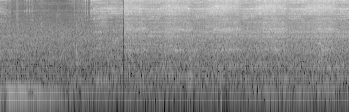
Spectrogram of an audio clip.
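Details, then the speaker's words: Blue Subaru on a lift after third-party brake pad replacement, wheel also loose with a missing lug nut on the other side: scratchy metallic scrape pulsing about four times a second as wheel spins; brake pad dragging on rotor, installed incorrectly. "And then on this side, the brake pad is dragging. Like, if you can hear that sound."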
